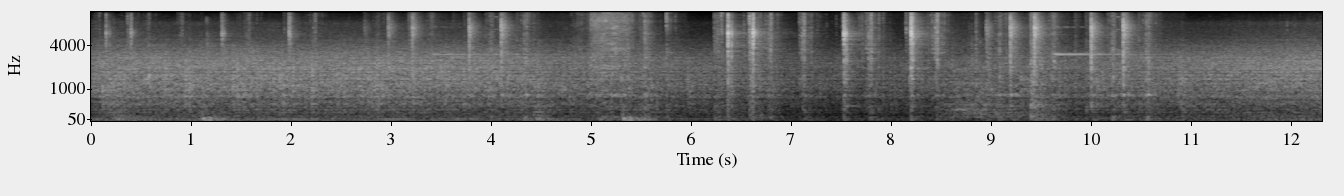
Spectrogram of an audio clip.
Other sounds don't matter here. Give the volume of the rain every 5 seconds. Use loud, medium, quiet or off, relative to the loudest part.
loud, medium, loud.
